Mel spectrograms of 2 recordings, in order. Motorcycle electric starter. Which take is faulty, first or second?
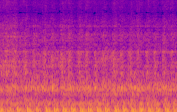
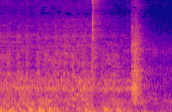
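second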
